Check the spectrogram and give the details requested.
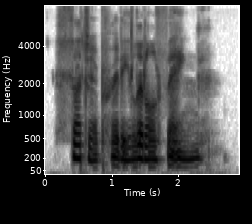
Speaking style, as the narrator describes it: he mutters dazedly

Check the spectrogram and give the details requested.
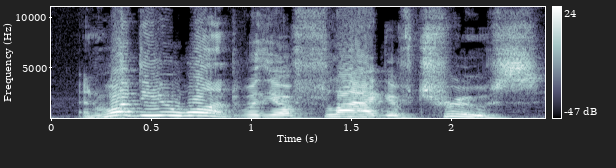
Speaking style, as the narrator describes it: he cried

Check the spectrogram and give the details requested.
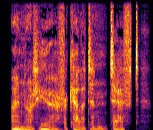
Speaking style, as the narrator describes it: Moash said softly

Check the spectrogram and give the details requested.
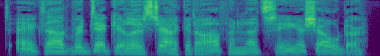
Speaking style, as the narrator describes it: she rasped

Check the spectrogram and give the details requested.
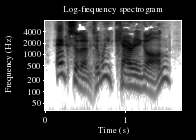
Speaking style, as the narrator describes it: said Fred Weasley, brightly

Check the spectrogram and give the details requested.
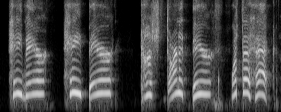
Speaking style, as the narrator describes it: shout

